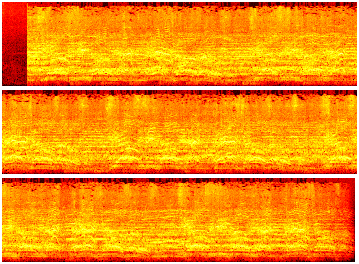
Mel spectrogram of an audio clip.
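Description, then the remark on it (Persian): A large stadium crowd of Tractor Sazi Tabriz football fans chants slogans in support of political prisoners during a match, a loud, dense roar of many voices rising and falling in rhythmic waves without pause for about twenty seconds. “جمعه که گذشت گروهی از تماشاگران تیم فوتبال تراکتورسازی تبریز در طول مسابقه و بعد از اون شعارهایی رو در حمایت از زندانیان سیاسی سر دادن.”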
